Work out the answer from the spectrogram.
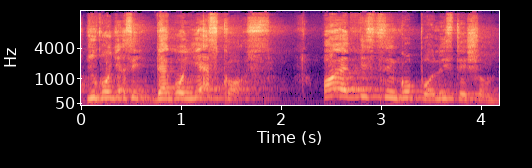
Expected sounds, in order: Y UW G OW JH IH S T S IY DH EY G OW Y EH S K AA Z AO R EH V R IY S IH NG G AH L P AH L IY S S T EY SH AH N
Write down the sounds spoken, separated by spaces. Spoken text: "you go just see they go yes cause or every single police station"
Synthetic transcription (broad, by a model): Y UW G OW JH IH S S IY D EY G OW Y EH S K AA S AO L EH V R IY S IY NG G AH P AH L IY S S T EY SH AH N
